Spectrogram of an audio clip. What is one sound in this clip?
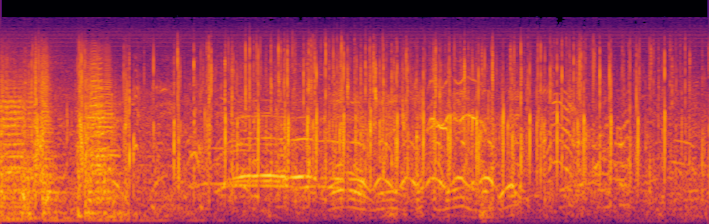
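A marching band plays brass and woodwinds outdoors.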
